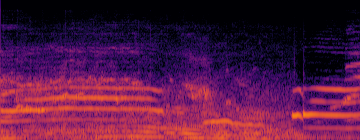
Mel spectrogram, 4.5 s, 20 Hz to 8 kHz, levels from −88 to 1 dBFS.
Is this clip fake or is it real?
fake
